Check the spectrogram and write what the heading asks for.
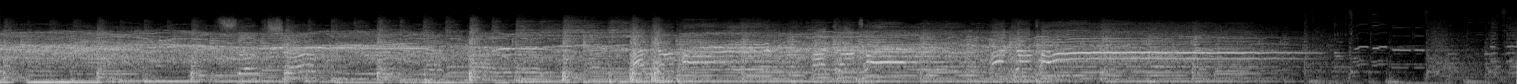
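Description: A crowd screams nonstop over a live concert performance. The loud, dense shrieking blends with guitars and drums throughout, then drops off in the last couple of seconds.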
